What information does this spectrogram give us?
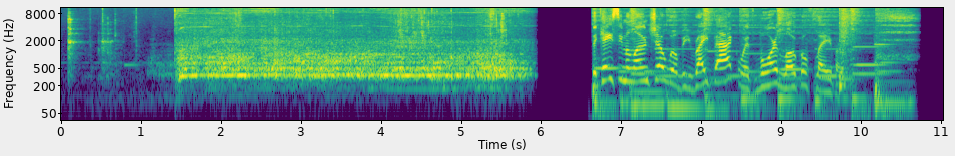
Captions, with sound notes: (blender whirring) The Casey Malone Show will be right back with more local flavor.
